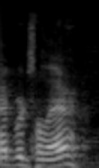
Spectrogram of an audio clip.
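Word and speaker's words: Edwards-Helaire: Edwards Hilaire.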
